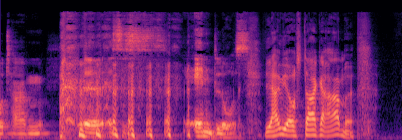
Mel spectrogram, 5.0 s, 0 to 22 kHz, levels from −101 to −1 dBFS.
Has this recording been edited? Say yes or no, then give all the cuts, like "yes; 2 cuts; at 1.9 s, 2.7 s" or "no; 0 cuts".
no; 0 cuts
